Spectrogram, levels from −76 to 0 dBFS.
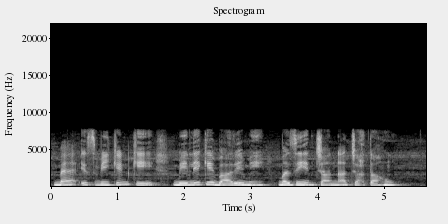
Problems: constant background noise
